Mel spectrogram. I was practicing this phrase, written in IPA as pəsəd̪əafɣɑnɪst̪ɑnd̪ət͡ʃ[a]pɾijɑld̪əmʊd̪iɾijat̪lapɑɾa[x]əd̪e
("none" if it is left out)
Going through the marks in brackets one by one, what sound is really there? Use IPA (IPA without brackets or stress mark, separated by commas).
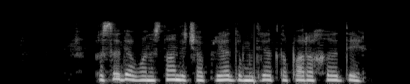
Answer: ɑ, x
